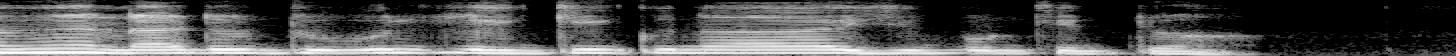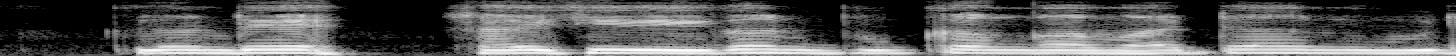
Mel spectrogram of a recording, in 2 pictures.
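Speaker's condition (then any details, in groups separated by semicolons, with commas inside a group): Brain lesion disability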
